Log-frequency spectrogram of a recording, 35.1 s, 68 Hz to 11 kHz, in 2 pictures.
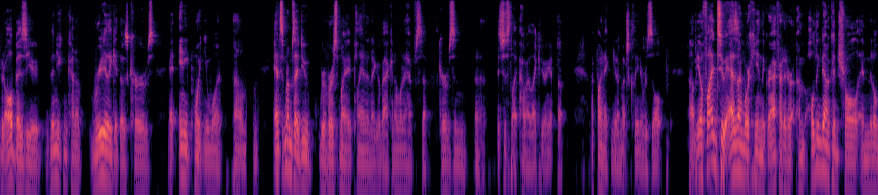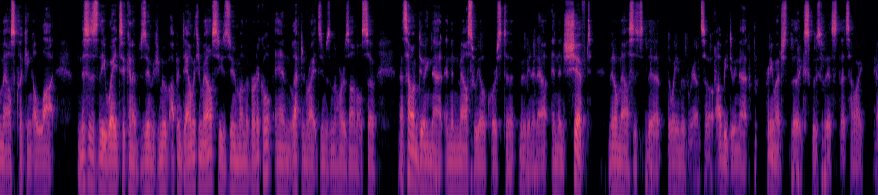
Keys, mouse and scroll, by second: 10.3 shift+middle click, 10.6-11.0 shift+scroll up 1, 11.1 shift+middle click, 12.2 ctrl+middle click, 12.4 shift+middle click, 13.2 ctrl+middle click, 13.8 shift+middle click, 14.3 shift+middle click, 16.5 ctrl+middle click, 26.3 scroll up 1, 26.5 scroll down 1, 27.0 ctrl+middle click, 28.1 shift+middle click, 30.4 shift+middle click, 30.9 shift+middle click, 31.2 shift+middle click, 31.4 shift+middle click, 32.3 ctrl+middle click, 32.5 shift+middle click, 33.0 shift+middle click, 33.7 ctrl+middle click, 33.9 shift+middle click.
